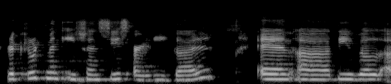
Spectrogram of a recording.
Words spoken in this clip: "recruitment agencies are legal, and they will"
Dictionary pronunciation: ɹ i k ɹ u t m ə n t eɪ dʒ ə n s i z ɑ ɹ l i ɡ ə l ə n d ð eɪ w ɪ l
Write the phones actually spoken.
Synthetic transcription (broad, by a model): ɹ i k ɹ u t m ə n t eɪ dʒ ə n s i s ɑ ɹ l i ɡ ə l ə n d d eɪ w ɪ l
